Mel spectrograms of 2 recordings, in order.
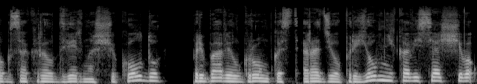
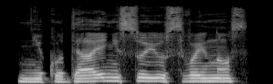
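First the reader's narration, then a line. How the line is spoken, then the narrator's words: Grumbling woman. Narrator (Russian): пробурчала толстая тетка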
